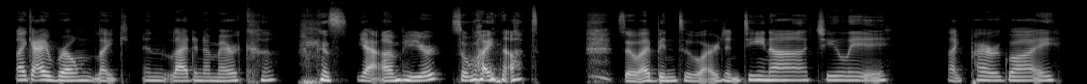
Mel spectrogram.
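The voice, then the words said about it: Non-native English accent. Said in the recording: “I have a lot of accent ... A bit.”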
